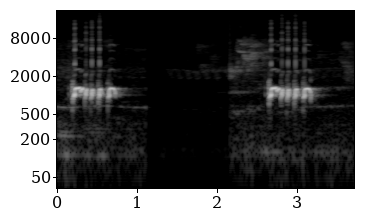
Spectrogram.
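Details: Zebra dove calling a rival, used as a lure call: two cooing phrases, each a bright stuttered burst of quick staccato notes rolling into a sustained trill, separated by about two seconds of quiet.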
